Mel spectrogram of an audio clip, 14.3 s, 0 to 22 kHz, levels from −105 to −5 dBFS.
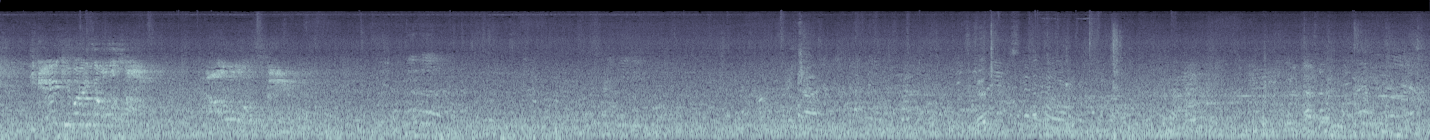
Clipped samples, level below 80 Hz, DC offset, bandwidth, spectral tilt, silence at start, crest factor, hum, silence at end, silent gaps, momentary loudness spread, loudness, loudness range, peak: under 0.1%; -42 dBFS; under 0.1%; 16.5 kHz; -4.5 dB/octave; 0 s; 16 dB; none; 0 s; none; 7 LU; -29 LUFS; 5 LU; -12 dBFS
